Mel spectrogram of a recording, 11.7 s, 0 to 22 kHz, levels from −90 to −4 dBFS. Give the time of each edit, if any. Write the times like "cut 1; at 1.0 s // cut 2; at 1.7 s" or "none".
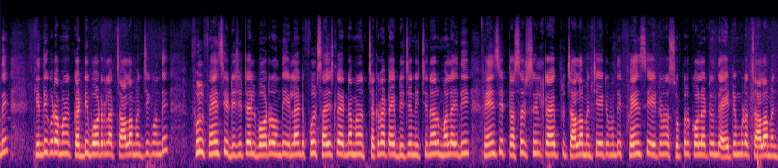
cut 1; at 2.7 s // cut 2; at 7.2 s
